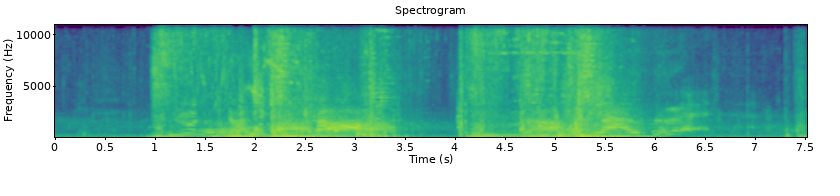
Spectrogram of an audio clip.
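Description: A magic blast crackles and booms.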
